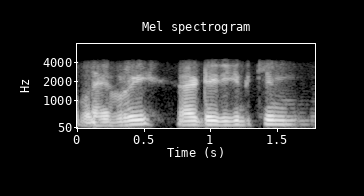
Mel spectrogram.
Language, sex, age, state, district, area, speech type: Malayalam, male, 45-60, Kerala, Kottayam, urban, conversation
